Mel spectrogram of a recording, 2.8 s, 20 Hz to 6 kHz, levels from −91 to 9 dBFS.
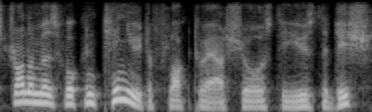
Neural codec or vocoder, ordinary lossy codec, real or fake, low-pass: vocoder, 44.1 kHz, 80 mel bands, Vocos; Opus, 16 kbps; fake; 5.4 kHz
